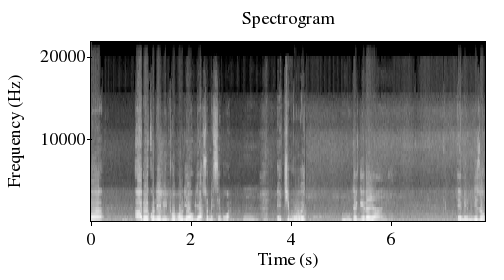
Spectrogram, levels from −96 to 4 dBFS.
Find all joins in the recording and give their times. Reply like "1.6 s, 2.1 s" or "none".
4.3 s

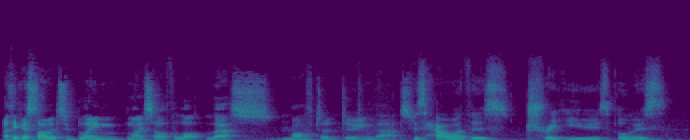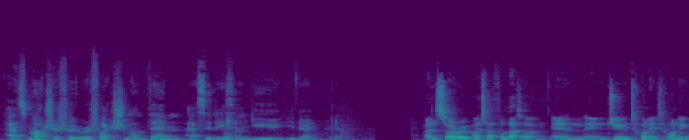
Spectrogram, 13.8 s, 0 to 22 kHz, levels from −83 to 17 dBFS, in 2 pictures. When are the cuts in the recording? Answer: 10.7 s

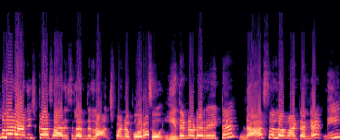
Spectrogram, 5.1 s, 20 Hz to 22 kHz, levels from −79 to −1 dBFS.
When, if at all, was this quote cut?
2.3 s

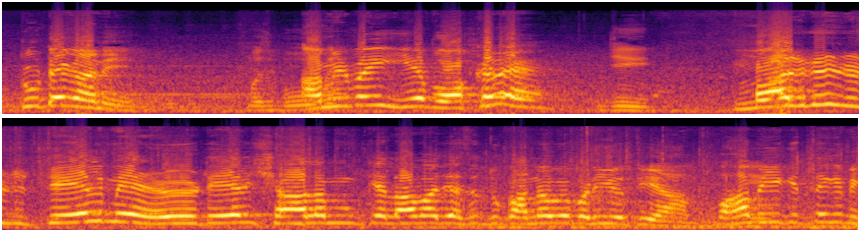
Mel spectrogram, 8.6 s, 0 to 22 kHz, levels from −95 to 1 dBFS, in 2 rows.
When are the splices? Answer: none

